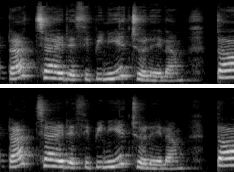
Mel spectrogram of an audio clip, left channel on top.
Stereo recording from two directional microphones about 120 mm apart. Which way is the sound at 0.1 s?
20° right (ahead or behind).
